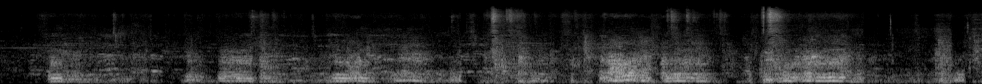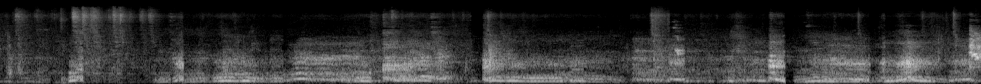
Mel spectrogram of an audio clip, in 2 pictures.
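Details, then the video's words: Shiba Inu puppies in the morning, giving wavering, whiny cries and short yelps in irregular bursts, loudest toward the end, with human voices mixed in. "Ambiance du matin avec les chiots shiba"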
